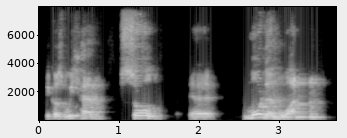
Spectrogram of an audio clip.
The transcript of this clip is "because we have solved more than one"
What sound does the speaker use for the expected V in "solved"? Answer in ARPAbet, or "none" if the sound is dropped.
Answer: none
